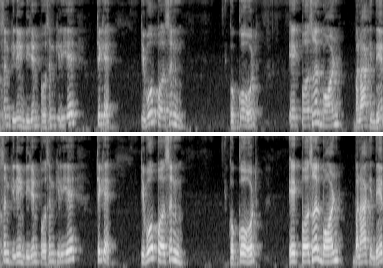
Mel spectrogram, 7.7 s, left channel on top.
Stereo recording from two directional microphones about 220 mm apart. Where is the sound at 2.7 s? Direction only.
55° right (ahead or behind).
